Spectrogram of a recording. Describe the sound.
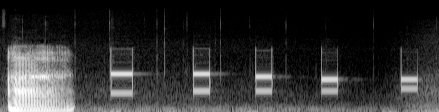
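Five short, evenly spaced keypad dialing tones beep one after another, each a clear two-pitch chirp, following a brief burst of a loud voice at the start.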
